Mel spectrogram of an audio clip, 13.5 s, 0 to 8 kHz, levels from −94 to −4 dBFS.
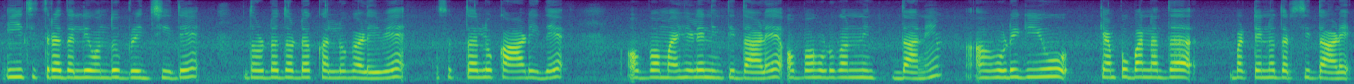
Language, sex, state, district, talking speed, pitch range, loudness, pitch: Kannada, female, Karnataka, Dharwad, 90 wpm, 240-255 Hz, -18 LUFS, 250 Hz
